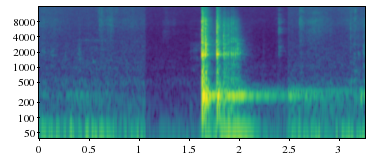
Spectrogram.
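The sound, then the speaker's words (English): Dice clatter onto a hard table: two quick, sharp hits, followed by a short ringing rattle as they settle, with quiet background noise before and after. “This dice is fucking weighted.”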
